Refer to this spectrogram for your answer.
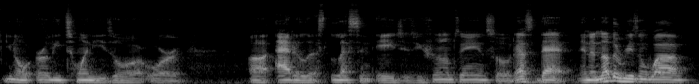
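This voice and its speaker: A man's voice: fairly low pitch, moderate pace. A man venting casually to his viewers in an earnest, slangy way, repeating phrases for emphasis. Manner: candid, slangy, frequent check-in tags. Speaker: YouTube vlogger.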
